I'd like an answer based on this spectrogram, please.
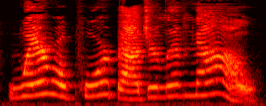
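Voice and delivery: high, slow, dismayed question; gasping dismay. A narrator's reading. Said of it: "gasped Hedgehog".

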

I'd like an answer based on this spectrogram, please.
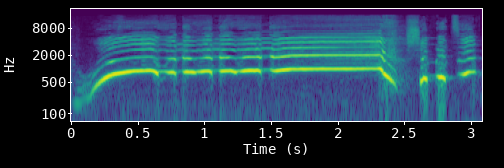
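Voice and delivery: very high, loud panicked yells; frantic shouting. Retold or imitated. Shouts heard from the Chafetz Chaim's house, frantic. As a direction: scream it in a high alarmed voice.

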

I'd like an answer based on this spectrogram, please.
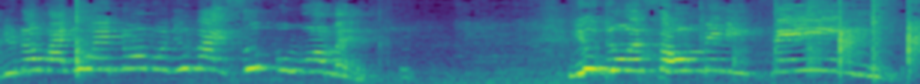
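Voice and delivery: high, lifted praise; excited praise. Real, not acted. Telling a fellow mom she's a superwoman, high excited praise. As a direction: cheer on a tired mom.

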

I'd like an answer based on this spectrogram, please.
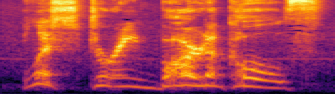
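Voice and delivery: acted captain's outburst; blustery sea captain. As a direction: burst out like a startled old sailor. Fisherman's Captain Haddock exclamation.

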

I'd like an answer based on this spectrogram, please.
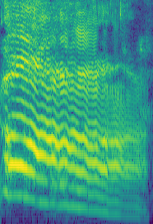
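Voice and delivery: high screaming at a witch; hammed-up horror-film shriek; exorcism scream. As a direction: shriek like a possessed nurse. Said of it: "і ви такі".

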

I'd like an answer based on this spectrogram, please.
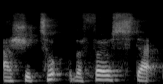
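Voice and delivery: ordinary delivery

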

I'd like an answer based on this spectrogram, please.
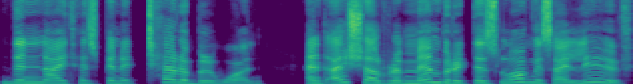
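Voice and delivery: put-on very high-pitched puppet child, pitch held up; whiny puppet Pinocchio. Hungry puppet tells Geppetto about his terrible night, high plaintive voice. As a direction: pour out your woes in a high little puppet voice.

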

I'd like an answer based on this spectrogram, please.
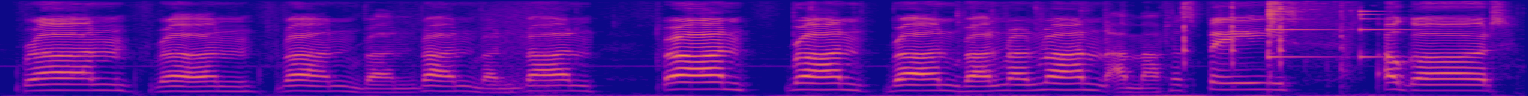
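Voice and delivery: fleeing in a frantic rush; being chased. Real, not acted. Fleeing from a horse in game.

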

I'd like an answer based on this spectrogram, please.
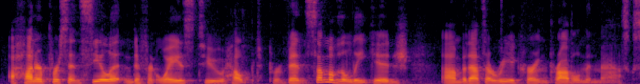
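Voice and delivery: muffled behind cloth mask; speaking through fabric covering; through a face mask. Real, not acted. Seen 5: Cloth face mask covers mouth and nose throughout; removed by 12.5.

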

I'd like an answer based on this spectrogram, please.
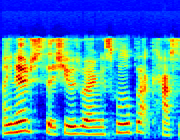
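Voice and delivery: ordinary delivery

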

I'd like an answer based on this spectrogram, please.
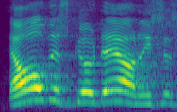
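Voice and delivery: ordinary talk, nothing marked

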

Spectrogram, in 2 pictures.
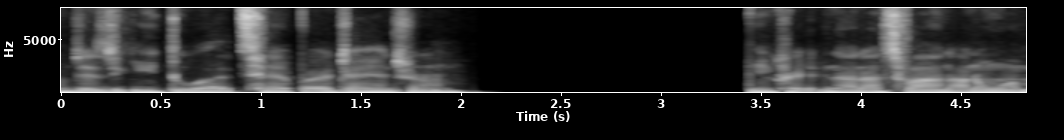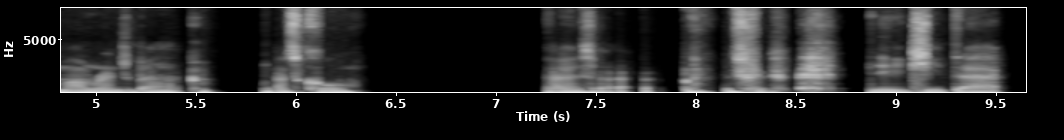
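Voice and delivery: ordinary delivery

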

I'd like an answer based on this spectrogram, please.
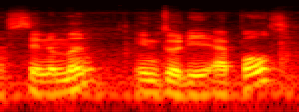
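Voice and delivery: normal talking voice

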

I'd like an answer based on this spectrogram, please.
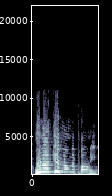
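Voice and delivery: put-on very high, loud child's scream; retold screaming. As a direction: scream the refusal like a panicking kid. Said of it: "started screaming".

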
